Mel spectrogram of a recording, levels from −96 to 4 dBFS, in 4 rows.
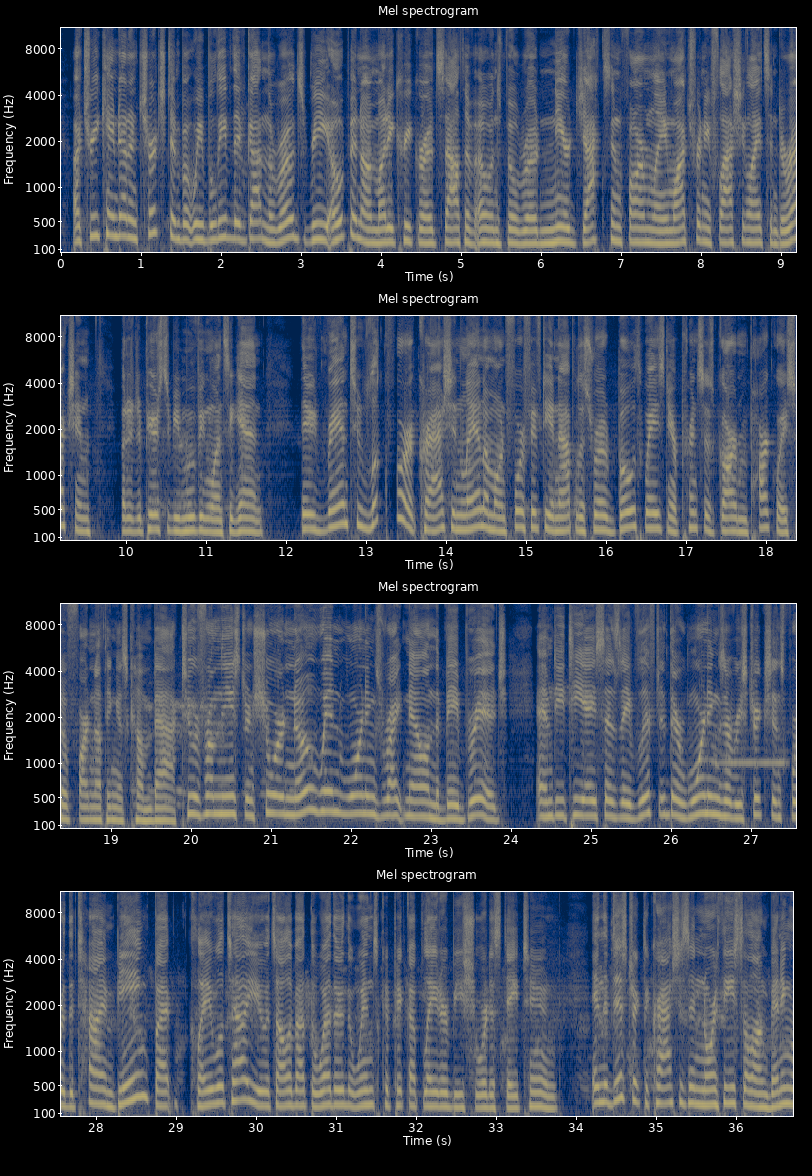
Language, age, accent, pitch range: English, 50-69, American, 190-240 Hz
